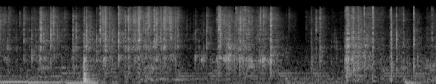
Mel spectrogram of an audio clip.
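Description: Crinkling and crackling of a thin plastic wrapper bag handled between the fingers, with small clicks of a plastic toy container and lid: a blind-box toy being opened.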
